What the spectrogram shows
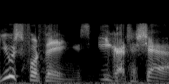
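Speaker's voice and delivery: animated cartoon character voice. Seeing a beer called Eager to Share, speaker voices the voice in their head: cartoon voice. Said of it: "the cartoon voice going".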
